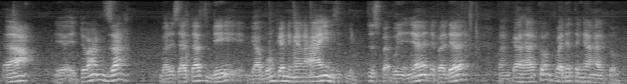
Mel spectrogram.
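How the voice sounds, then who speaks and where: A Malaysian man with a fairly low voice gives a step-by-step recitation lesson. He over-enunciates, sounding out each syllable with a teacher's care. The room is clearly echoey, with faint noise behind him. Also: lively intonation, unhurried, darkish tone. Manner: didactic, often ends points with a short "eh" tag. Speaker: Quran reading teacher.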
